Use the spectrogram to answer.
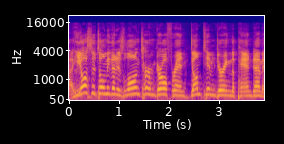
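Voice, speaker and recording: Over noticeable background noise, a man with an extremely high pitch speaks in a raised, projected voice at a moderate pace. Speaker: comedian in roast battle. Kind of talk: stand-up roast set. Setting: stage with audience.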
